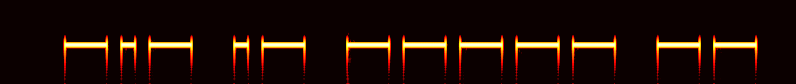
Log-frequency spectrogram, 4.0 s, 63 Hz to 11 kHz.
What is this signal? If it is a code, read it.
Morse code, heard as a keyed tone, about 17 wpm, 700 Hz. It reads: KA0M
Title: USA Call Signs - 6 Characters - 8x Character Spacing - 17wpm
